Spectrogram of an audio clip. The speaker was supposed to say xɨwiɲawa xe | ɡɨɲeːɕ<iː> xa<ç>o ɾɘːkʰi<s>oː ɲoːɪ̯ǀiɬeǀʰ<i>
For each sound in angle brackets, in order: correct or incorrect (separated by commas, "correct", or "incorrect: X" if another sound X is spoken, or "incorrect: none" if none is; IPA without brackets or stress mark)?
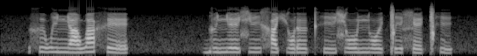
correct, correct, incorrect: ɕ, correct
